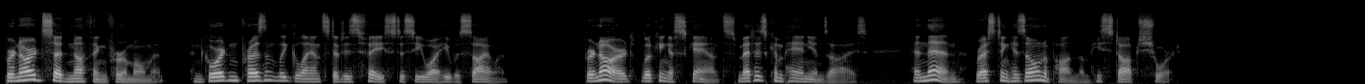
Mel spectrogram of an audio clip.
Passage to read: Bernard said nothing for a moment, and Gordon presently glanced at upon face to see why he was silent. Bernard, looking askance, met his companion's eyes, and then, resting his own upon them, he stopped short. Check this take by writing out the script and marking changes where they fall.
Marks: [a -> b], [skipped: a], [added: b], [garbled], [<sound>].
Bernard said nothing for a moment, and Gordon presently glanced at [upon -> his] face to see why he was silent. Bernard, looking askance, met his companion's eyes, and then, resting his own upon them, he stopped short.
